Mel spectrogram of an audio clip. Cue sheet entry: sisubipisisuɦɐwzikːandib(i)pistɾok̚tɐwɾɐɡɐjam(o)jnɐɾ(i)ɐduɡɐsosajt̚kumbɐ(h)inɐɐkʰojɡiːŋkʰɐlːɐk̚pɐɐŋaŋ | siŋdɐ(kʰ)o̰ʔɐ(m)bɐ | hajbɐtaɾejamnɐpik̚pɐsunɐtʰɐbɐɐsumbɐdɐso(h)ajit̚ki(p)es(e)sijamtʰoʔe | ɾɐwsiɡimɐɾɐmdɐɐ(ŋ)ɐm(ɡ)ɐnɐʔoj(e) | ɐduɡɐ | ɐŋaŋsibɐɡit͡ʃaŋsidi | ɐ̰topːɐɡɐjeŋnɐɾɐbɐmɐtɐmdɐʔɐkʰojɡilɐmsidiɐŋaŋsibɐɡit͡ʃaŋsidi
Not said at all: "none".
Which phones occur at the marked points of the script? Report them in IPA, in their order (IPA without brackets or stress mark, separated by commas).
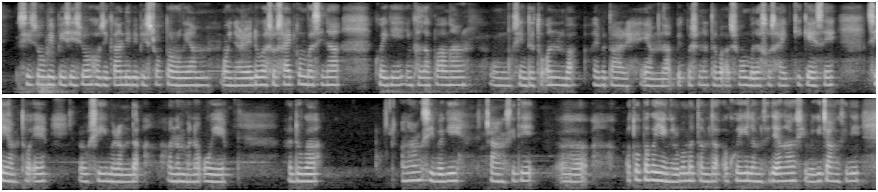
i, o, e, s, tʰ, n, s, k, e, n, b, e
